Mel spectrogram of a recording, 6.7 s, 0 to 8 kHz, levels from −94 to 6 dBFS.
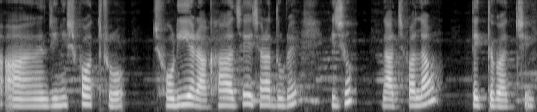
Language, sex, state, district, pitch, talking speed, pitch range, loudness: Bengali, female, West Bengal, Purulia, 200 Hz, 100 wpm, 180-240 Hz, -18 LUFS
